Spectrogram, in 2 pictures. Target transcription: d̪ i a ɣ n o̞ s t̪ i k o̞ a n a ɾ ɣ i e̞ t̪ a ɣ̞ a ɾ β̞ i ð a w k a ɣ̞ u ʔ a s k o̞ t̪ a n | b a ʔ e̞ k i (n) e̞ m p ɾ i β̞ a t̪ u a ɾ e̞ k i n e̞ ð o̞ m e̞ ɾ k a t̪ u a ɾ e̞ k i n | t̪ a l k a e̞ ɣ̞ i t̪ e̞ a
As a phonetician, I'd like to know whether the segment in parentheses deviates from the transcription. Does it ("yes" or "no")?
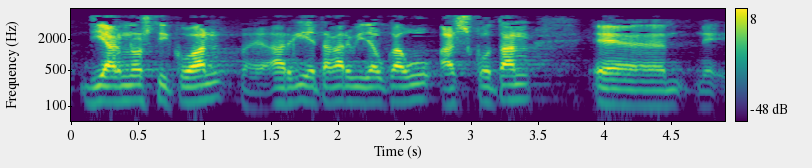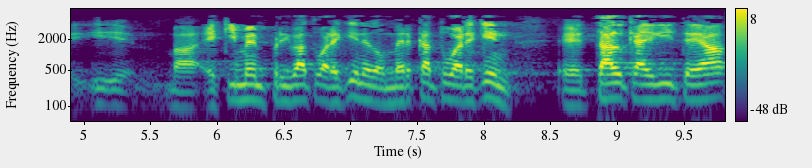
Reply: yes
